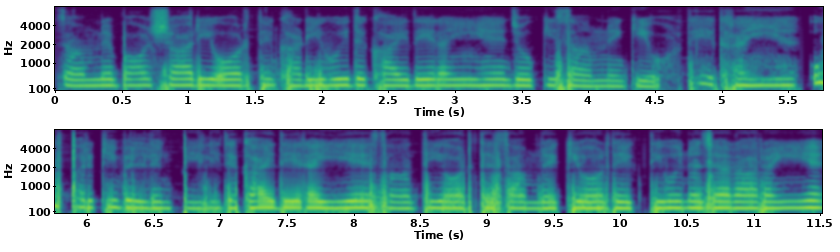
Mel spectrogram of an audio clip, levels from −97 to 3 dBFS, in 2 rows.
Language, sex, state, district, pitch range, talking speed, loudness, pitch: Hindi, female, Chhattisgarh, Balrampur, 215-235 Hz, 200 wpm, -15 LUFS, 225 Hz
